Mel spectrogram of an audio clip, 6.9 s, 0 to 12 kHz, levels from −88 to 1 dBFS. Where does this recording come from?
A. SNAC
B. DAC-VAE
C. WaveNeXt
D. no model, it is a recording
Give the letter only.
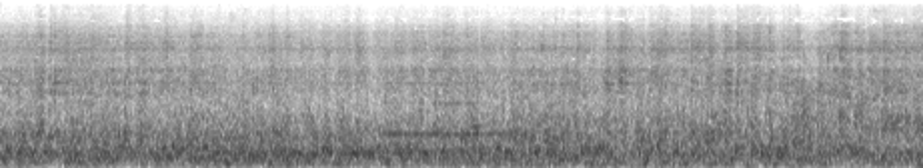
D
